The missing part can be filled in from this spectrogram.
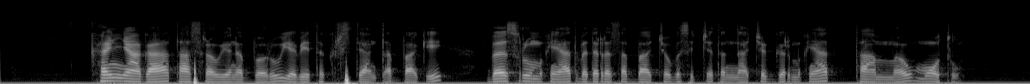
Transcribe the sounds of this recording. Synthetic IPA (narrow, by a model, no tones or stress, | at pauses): kʰəɨɲːaɡaɾt̪ʰasɾəwjɛnəbːəɾujɛβe̞t̪ʰəkɾɨst̪ʰijant̪ʼəbːakʼe | bəɨsɾumɨknijat̪bəd̪ərːəsəbːat͡ʃːɛwbəsɨt͡ʃʼːɪt̪ɨnːat͡ʃɪɡːɨɾmɨknjat̪ʰːamːəwmo̞t̪ʰu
